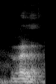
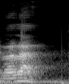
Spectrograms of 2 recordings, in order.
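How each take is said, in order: First: غلط said casually wrong, without a full short "a" on the lam; the faulty everyday pronunciation "ghalt" for غلط; mispronounced غلط. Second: غلط slowly as "gha-lat", short "a" on both syllables; slow, correct "gha-LAT" for غلط; corrected pronunciation of غلط. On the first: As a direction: say غلط as the slip "ghalt", not "gha-lat". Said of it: "جیسے لفظ ابھی میں نے کہا". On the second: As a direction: teach غلط carefully, with zabar on ghain and on lam. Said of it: "جبکہ لفظ ہے غلط". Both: Shown as a demonstration.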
